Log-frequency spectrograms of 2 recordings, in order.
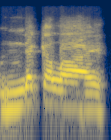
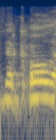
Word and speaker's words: Nikola: caught you're talking about nikolai tesla no it's nicola actually if you pronounce it correctly okay i beg the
